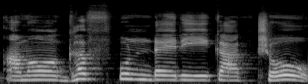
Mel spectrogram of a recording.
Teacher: വിസർഗം കഴിഞ്ഞിട്ട് പ വന്നതുകൊണ്ട് അവിടെ നമ്മൾ എഫ് എന്ന് ചൊല്ലും അമോഗഫ് ഫ എന്ന് ചൊല്ലും അമോഗഫ് പുണ്ഡരീകാക്ഷോ അവിടെ ഓകാരം വന്നു പുണ്ഡരീകാക്ഷഹ എന്നുള്ളത്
